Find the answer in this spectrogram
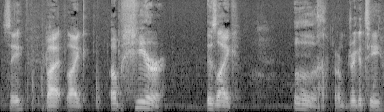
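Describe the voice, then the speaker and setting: A man's voice: medium pitch, extremely slow, pauses often, fairly bright tone, slight background noise. A young man with a head cold, vlogging in a casual, rambling way and making sarcastic jokes. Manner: sarcastic, jokey, riffs in mock voices.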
